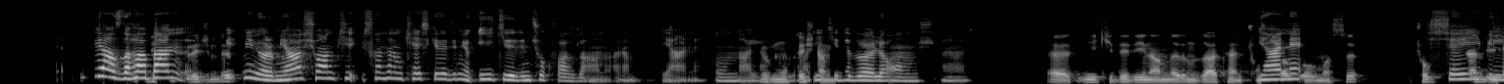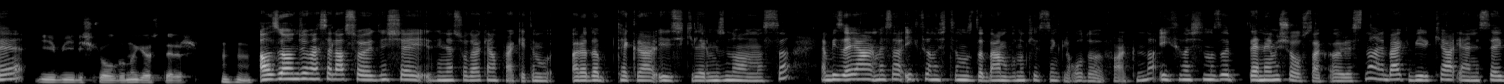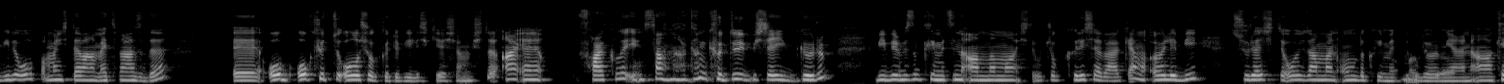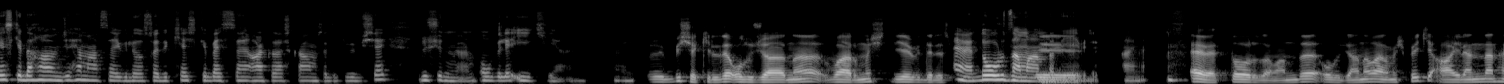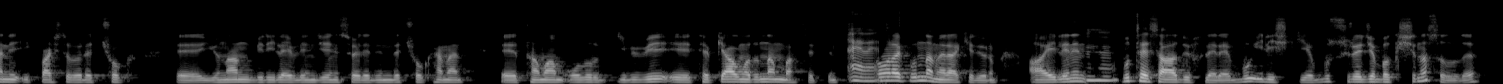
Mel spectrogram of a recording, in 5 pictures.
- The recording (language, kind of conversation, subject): Turkish, podcast, Hayatınızı tesadüfen değiştiren biriyle hiç karşılaştınız mı?
- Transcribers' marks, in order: other noise; unintelligible speech; unintelligible speech; laughing while speaking: "farklı insanlardan"; other background noise; giggle; tapping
